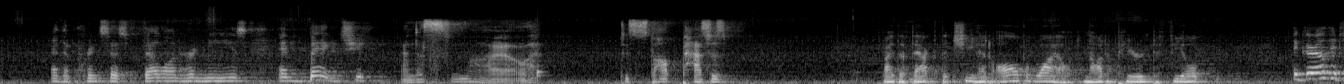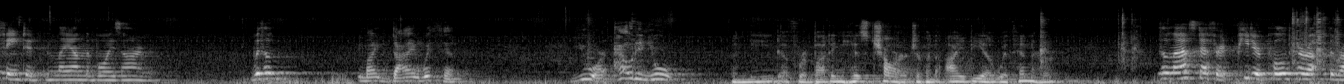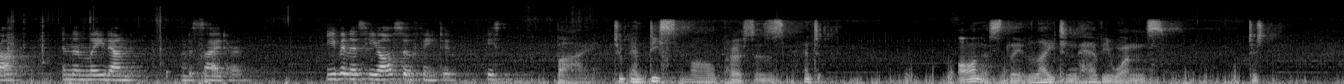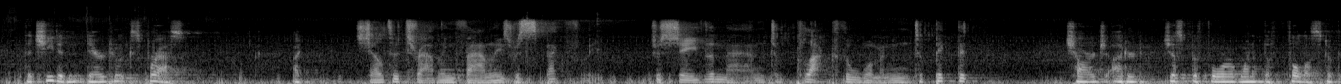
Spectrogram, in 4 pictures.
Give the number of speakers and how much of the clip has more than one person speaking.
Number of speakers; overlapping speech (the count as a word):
four, no overlap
